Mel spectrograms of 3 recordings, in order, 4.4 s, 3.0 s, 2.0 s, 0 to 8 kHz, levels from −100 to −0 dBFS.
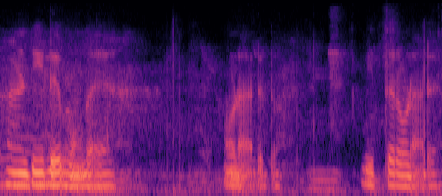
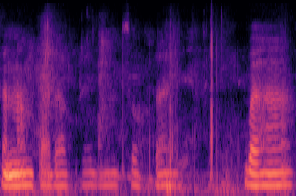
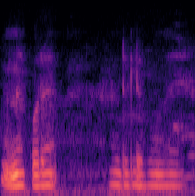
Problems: background conversations at intervals, low volume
